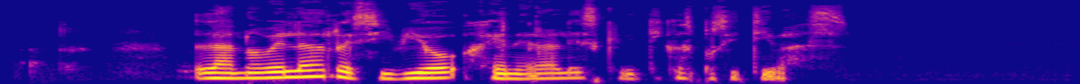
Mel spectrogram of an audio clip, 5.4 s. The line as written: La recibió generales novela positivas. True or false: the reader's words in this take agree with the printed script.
false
